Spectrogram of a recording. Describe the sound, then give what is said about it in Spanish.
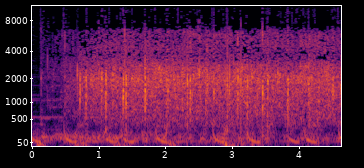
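A crowd applauding steadily to celebrate someone obtaining a Shiny Celebi in a Pokémon Mystery Dungeon game, a dense wash of many hands clapping at a fairly loud, even level throughout, with no voices standing out. “Y aquí celebramos tu logro. Aplausos.”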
